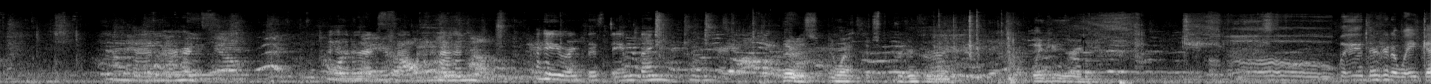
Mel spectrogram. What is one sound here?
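A middle-aged woman talks with animation close to the microphone.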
